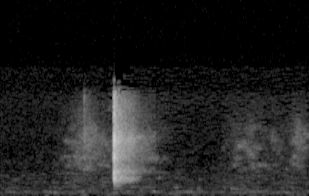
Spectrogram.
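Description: A single sharp click from a pair of eyeglasses being handled and unfolded, just after a soft rustle of handling.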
